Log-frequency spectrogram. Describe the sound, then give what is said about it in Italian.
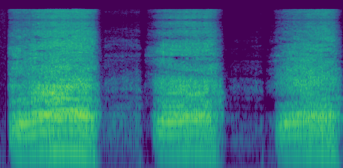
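A bear roars three times in quick succession, each deep, rough bellow lasting under a second with short silent gaps between, loud, with no talking. “Questa puntata è dedicata a lui e a tutti gli altri orsi, che sono gli animali più amati e temuti, da sempre.”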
